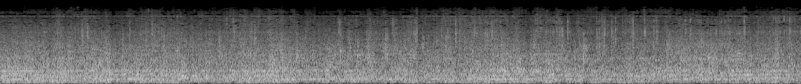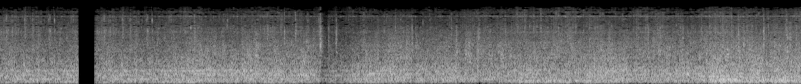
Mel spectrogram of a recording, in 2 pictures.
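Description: At 8.79 s a stream reconnect occurs: the connection dropped and the player restarted its decoder mid-stream. The sound cuts to silence for 164 ms, then resumes 813 ms earlier, repeating that stretch of audio, with the disturbance running to 9.77 s.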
